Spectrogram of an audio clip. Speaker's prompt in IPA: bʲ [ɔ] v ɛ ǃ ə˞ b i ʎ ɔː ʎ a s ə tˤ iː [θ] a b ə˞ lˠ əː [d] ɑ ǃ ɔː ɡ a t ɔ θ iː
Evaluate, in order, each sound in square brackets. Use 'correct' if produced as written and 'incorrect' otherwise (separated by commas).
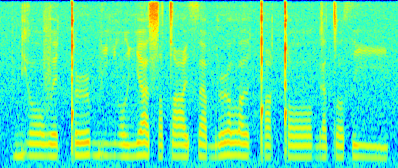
incorrect, correct, incorrect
